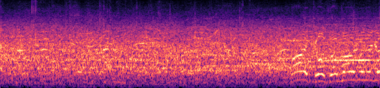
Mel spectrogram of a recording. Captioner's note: crowd chattering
